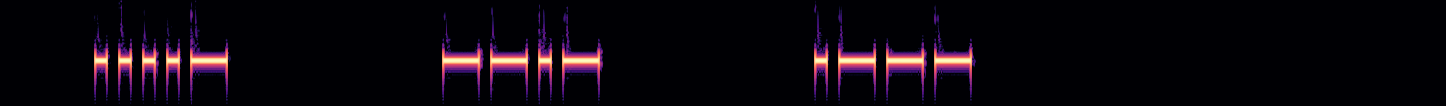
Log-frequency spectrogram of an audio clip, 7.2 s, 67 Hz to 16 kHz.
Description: Morse code, heard as a keyed tone, about 20 wpm, spaced as for 7 wpm, 700 Hz. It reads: 4QJ
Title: USA Call Signs - 5 Characters - 6x Character Spacing - 20wpm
